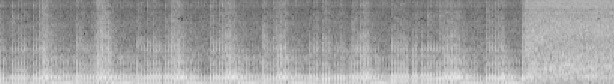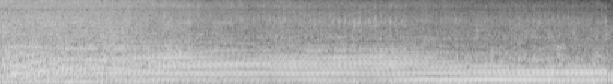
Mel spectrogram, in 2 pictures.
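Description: Yamaha NMAX/Aerox-type CVT drag scooter engine, revved up and down in repeated blips, about three every two seconds, while held at the start line. About seven seconds in it launches: the revs climb quickly, then hold at a steady high note as the CVT shifts and the scooter pulls away, the pitch sinking slowly as it goes.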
